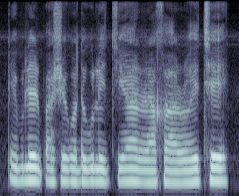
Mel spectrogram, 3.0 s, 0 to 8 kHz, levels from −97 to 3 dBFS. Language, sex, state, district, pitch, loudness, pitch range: Bengali, male, West Bengal, Cooch Behar, 150 Hz, -16 LUFS, 145-150 Hz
